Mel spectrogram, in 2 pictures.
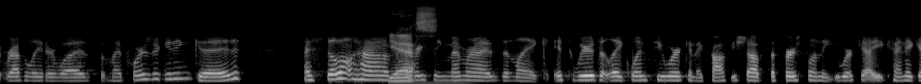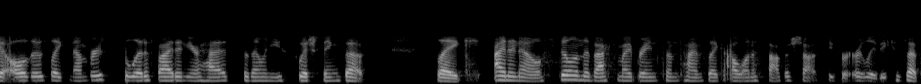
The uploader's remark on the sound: take calls from listeners all over and go live on Instagram as well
